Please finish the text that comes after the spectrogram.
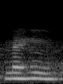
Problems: none marked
